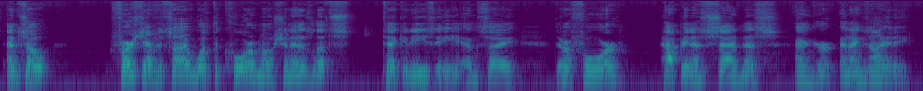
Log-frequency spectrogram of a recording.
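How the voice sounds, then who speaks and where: Lively male psychology lecturer. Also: mid-range voice, moderate pace, slightly rough. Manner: checks in often with "okay?"; animated, acts out examples. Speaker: psychology instructor.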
